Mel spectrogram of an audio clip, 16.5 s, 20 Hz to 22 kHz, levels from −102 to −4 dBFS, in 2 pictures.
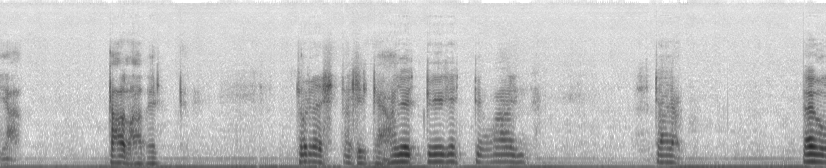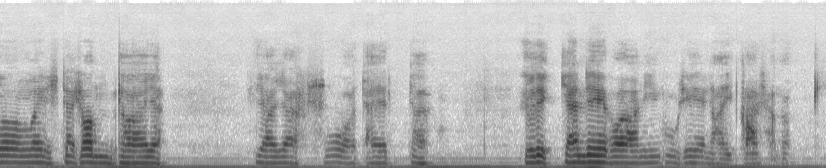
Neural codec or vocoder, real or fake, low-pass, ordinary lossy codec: codec, 44.1 kHz, 2.6 kbps, SNAC; fake; none; none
